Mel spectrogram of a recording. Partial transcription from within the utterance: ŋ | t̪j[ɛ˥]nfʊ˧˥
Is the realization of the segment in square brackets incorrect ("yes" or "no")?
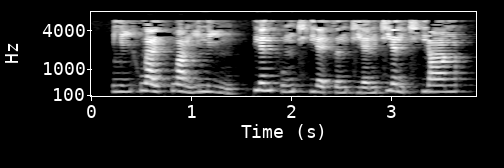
no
